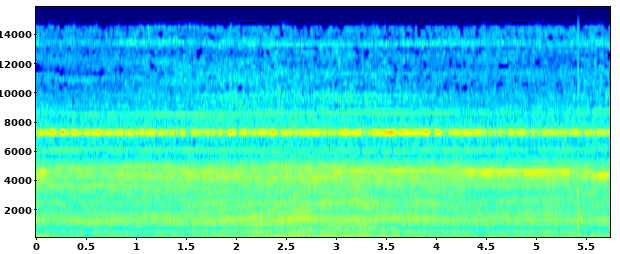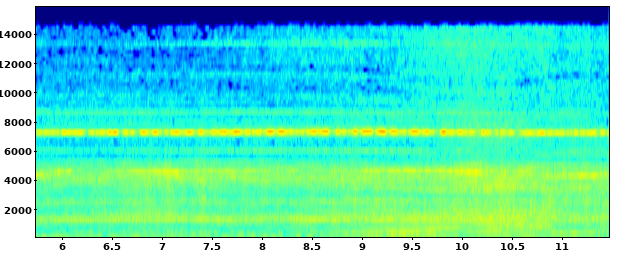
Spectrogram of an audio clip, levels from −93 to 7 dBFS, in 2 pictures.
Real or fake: real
